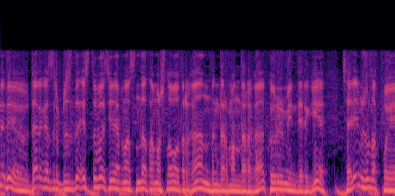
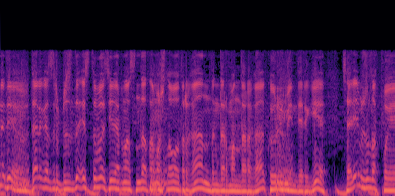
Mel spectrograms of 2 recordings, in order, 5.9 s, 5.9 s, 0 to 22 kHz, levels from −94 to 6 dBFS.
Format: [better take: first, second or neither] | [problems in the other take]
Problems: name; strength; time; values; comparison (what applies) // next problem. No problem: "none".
first | background sound (Fart); 14 dB below the speech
